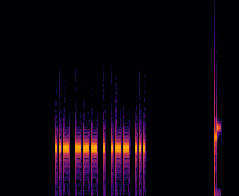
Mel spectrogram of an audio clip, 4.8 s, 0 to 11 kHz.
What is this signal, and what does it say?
Morse code, heard as a keyed tone, about 29 wpm, 690 Hz. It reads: UOEWS
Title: Code Groups - 5 Letters - 30wpm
